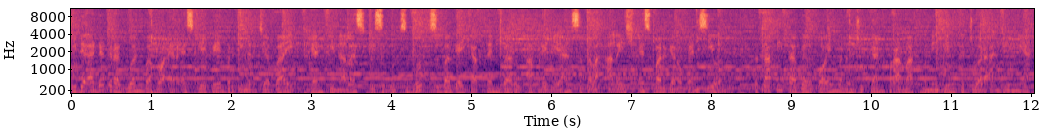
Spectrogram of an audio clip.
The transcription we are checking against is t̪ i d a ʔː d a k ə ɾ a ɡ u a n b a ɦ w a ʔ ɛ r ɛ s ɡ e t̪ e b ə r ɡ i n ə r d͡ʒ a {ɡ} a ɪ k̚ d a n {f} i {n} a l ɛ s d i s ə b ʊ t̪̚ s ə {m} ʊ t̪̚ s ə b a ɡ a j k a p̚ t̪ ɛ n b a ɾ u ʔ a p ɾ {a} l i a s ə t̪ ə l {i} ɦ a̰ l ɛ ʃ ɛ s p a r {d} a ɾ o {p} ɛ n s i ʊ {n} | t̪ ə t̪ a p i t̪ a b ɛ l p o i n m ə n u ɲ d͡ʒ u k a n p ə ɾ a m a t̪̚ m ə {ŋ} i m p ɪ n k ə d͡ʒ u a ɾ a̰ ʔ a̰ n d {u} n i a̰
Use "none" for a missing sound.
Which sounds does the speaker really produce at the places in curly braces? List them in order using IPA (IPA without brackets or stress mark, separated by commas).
b, f, n, b, i, a, ɡ, p, n, m, u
